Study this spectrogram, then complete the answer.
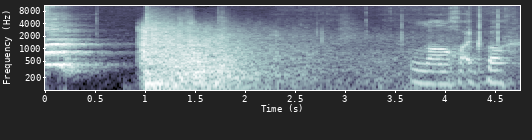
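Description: A distant explosion booms and rumbles away.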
